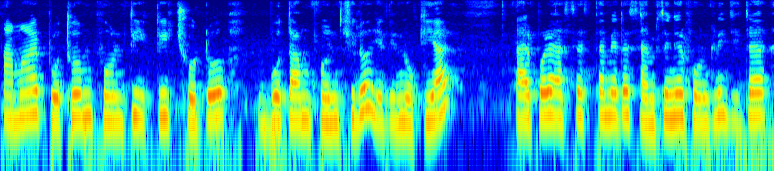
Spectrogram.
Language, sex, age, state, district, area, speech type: Bengali, female, 30-45, West Bengal, Kolkata, urban, spontaneous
